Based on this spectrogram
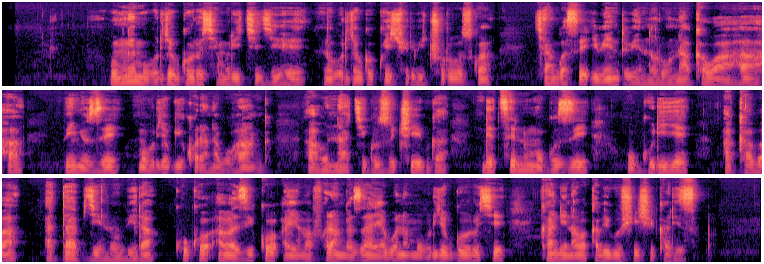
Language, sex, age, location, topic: Kinyarwanda, male, 25-35, Kigali, finance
